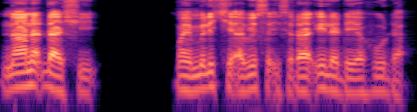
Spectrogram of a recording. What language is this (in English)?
Hausa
